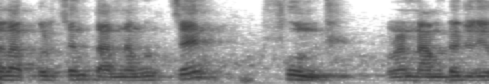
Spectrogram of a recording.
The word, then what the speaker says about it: Pfund: তাহলে ব্র্যাকেটের পরে এরপরে যিনি সফলতা লাভ করেছেন তার নাম হচ্ছে ফুন্ড। ওনার নামটা যদি বানানটা অন্যরকম, PFUND, পিটা প্রথম উচ্চারণ হয় না, তো এটাকে কোনো বইতে ফুন্ড লিখছে, কোথাও ফান্ড লিখছে, যেটাই হোক একই কথা, ফুন্ড ফান্ড যেটাই বলুক।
